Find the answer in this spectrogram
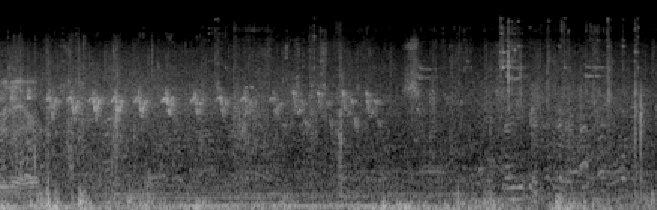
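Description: Outdoor crowd ambience of people talking in the background, with a bird calling a fast, even series of short high chirps, about five a second, through the first half.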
